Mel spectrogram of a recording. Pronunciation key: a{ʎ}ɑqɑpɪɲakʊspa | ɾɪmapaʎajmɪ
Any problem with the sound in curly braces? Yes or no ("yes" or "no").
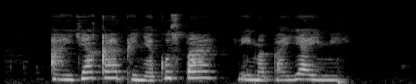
no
